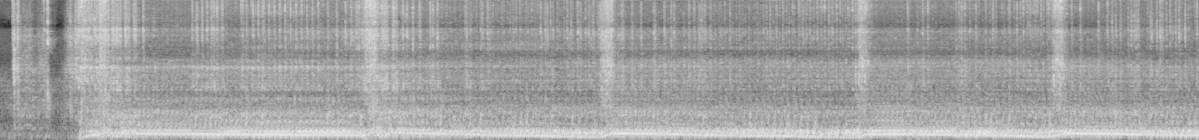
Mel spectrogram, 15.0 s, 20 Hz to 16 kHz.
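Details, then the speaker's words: Code 504 S-10 conversion with a small block Chevy V8 fires almost at once into a loud, lumpy idle, with blips from the open exhaust; it still needs new exhaust manifolds. Motor sounds good. Normal start and idle. "So, motor sounds good. Need to get some exhaust as usual."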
